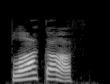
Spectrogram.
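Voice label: "block off", British English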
